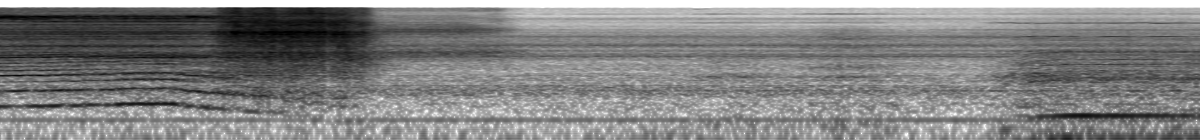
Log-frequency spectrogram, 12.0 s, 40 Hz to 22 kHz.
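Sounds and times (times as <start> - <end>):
welding arc hissing: 0.0 - 5.2
low hum of welding equipment: 0.0 - 12.0.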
